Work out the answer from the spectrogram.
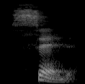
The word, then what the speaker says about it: said: And also in the past, I said, you said, he said, etc.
